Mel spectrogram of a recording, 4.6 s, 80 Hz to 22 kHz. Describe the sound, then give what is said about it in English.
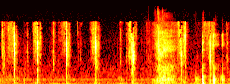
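Playing cards dealt from a dinosaur card pack in a card game: many crisp, separate snaps of cards landing at an uneven pace, broken midway by a longer riffling shuffle of the deck. “I'll deal you 5 cards each from the dinosaurs pack.”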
